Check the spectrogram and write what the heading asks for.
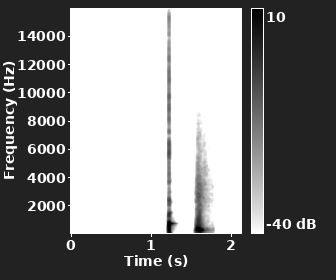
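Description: Sound effects on an animated logo: a sharp pop with a brief ring about a second in, then a short plop-like burst half a second later.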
